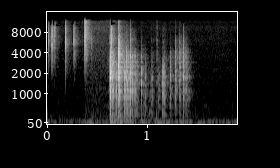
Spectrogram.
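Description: Dice rolled during a Bird vs. Fruit board game: a few light clicks, then a short rattling clatter close by on a tabletop, with no talking.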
